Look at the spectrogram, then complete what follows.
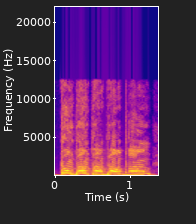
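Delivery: high, loud rapid-fire booms; frantic knocking imitation. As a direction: pound the door with your voice. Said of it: "Knock more".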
